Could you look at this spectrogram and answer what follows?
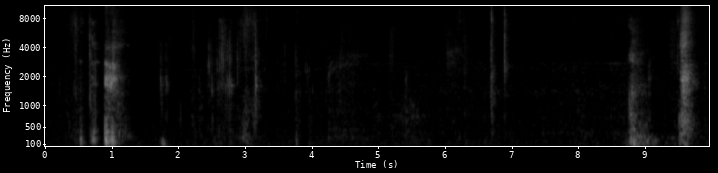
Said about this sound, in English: Sorry, as I had like my multiple notes here and my dog like barking in the other room.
